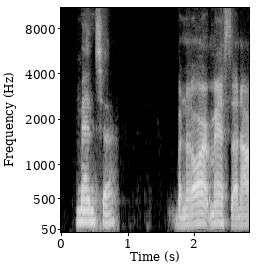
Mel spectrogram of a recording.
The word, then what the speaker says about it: Mensah: How you pronounce that last name? Mensah.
